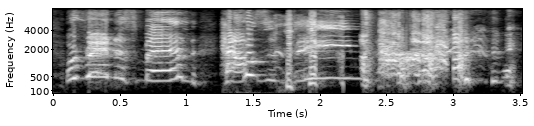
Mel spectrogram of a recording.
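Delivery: very high, loud, drawn-out hail; excited greeting. Acted. Rock hailing Sindolas as an old pal, loud excited greeting. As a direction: holler and stretch the last word.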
